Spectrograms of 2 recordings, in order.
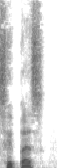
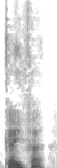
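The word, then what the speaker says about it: Cefas: o pertenezco a caifa sé que es sepas que es hifas verdad Pero caifa creo que es la única pronunciación aceptable del nombre de Pedro o pertenezco a Cristo así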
